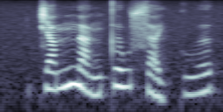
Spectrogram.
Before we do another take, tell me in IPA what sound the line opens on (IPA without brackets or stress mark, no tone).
c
